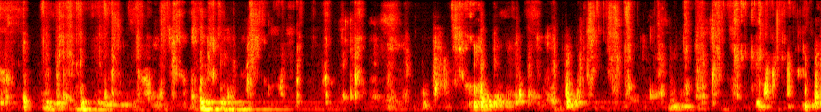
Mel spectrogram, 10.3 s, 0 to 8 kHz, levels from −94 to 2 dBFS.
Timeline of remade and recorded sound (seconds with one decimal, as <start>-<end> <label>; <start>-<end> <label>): 0.0-3.0 remade; 3.0-3.8 recorded; 3.8-6.9 remade; 6.9-10.3 recorded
